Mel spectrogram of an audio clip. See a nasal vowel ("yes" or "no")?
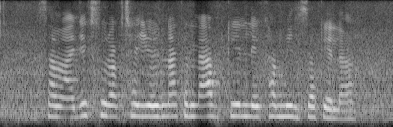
no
